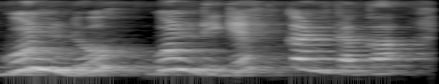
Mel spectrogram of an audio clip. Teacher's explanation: ಈ ಪದಗಳಲ್ಲಿ ಅನುಸ್ವರದ ಮುಂದಿರುವ ಅಕ್ಷರ ಟವರ್ಗಕ್ಕೆ ಸೇರುದರಿಂದ ಟವರ್ಗದ ಅನುನಾಸಿಕ ನಾರೀತಿ ಧ್ವನಿಸುತ್ತದೆ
